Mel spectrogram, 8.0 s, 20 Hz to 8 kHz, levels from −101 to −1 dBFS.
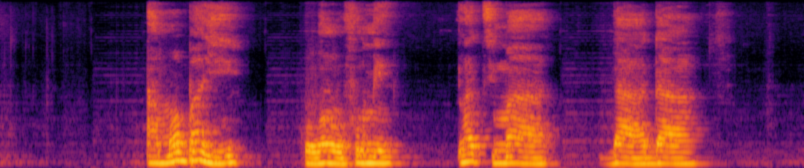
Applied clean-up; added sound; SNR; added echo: neural separator model SepFormer DNS4.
